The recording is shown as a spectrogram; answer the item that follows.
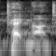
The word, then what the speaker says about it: teknon: So in the Greek, it would be, in New Testament form, would be teknon, T E K N O N.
